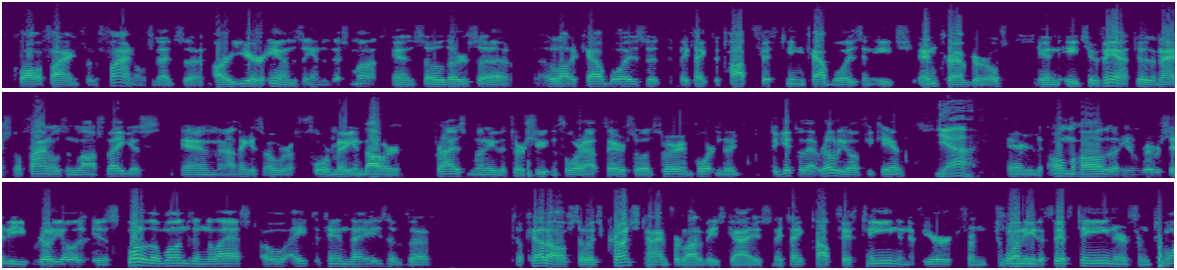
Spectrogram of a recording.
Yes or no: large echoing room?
no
